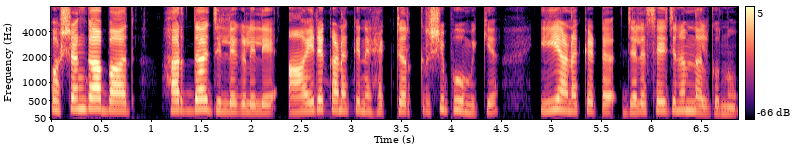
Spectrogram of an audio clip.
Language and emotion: Malayalam, neutral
